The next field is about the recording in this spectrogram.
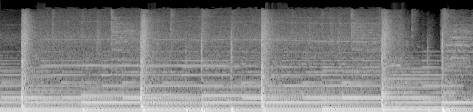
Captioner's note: drill whirling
